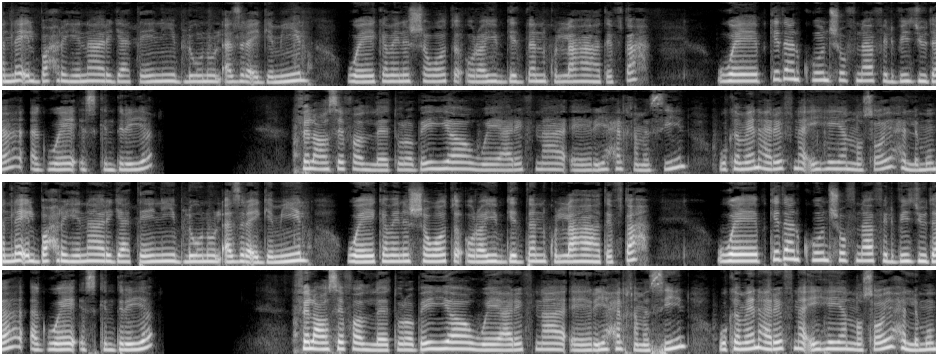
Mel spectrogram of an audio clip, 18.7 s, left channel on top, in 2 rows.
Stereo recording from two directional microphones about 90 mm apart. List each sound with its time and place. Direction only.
0.0 s speech: 55° right (ahead or behind); by 1.6 s 70° right (ahead or behind)
2.1 s speech: 60° right (ahead or behind)
7.2 s speech: 40° right (ahead or behind)
12.3 s a woman's voice: 90° right
12.5 s speech: 55° right (ahead or behind)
